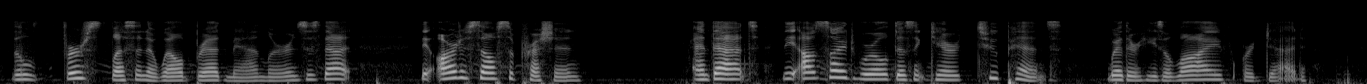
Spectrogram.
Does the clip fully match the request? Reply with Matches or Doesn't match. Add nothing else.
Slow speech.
Matches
